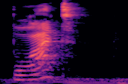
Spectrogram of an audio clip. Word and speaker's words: boat: So when two vowels are next to each other, that's a vowel pair. The second vowel is silent, and the first vowel is the long sound.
